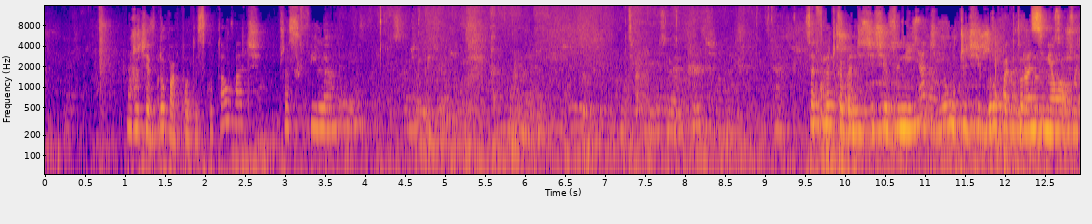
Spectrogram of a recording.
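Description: A teenage girl talks and laughs close by.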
